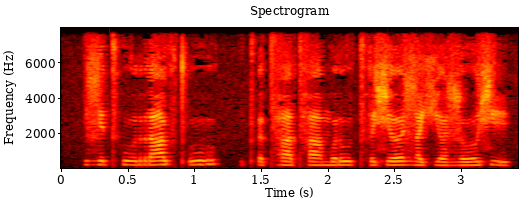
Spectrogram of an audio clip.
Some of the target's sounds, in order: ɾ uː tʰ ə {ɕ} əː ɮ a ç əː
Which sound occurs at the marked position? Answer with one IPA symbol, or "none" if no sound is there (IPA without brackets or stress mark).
ɕ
